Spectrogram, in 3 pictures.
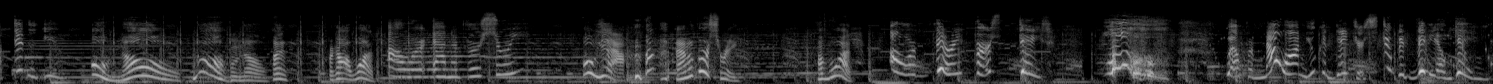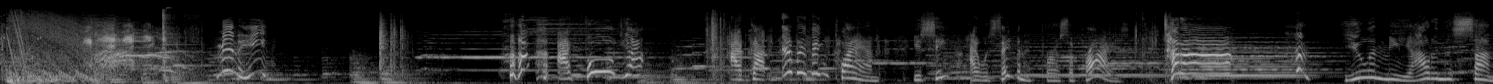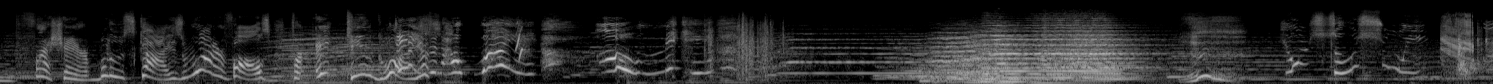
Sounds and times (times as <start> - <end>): Music: 0.0 - 44.7.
